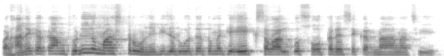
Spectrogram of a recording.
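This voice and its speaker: A man's voice: high voice, quick pace. A man teaching an algebra class online, working through problems step by step, asking rhetorical questions and urging students to reply. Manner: coaxing, keeps calling students brother and asking them to reply. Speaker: maths teacher.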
